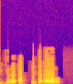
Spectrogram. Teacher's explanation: Half visarga pronunciation when it is followed by pa or pha. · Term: Upadmaniya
